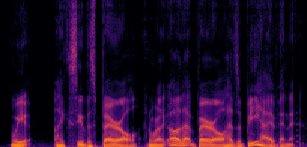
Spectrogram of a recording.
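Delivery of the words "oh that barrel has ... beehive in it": plain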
